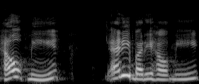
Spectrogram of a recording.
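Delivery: put-on toned-down scream, drawn-out and mild. Speaker retells screaming for somebody to help, retelling a bloodcurdling scream. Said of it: "blood curdling, screaming".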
